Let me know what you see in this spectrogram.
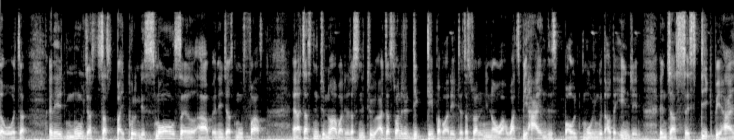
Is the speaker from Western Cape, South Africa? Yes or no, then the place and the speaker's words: no; Qumbu, Eastern Cape, South Africa; moved away; I was born in Qumbu, near Mthatha.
